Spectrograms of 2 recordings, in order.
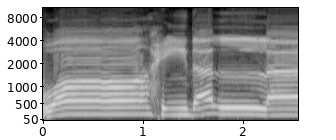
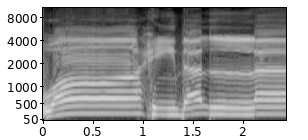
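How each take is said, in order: No difference in how they are said.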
